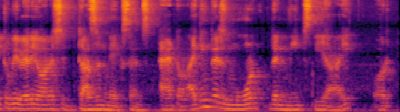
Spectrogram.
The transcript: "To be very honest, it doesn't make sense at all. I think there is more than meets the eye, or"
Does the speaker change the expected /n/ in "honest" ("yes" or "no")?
no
